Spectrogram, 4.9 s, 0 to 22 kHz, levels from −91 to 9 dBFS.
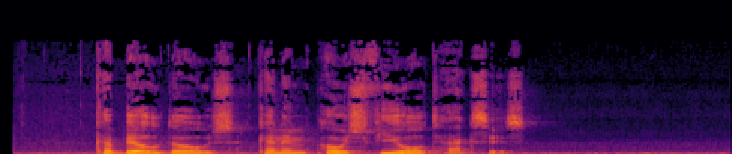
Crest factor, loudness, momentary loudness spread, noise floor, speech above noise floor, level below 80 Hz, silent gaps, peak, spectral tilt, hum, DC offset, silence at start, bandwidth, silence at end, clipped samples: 20 dB; -23 LUFS; 10 LU; -45 dBFS; 22 dB; -46 dBFS; none; -4 dBFS; -5 dB/octave; none; under 0.1%; 0.1 s; 16 kHz; 0.05 s; under 0.1%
